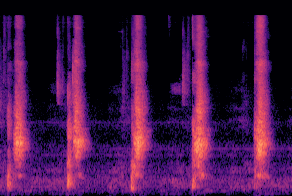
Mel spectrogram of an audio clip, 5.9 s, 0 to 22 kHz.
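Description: Short, forceful exhalations, one with each strike of a rear-hand, front-leg drill, coming about every 1.2 seconds in an even rhythm.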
